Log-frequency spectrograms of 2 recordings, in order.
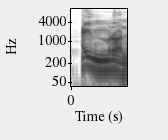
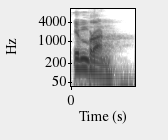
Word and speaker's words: Imran: Dari sana Bugis Imran, jadi orang sana nggak pakai ro. Kalau orang ro jadi pakai ra. Kalau ainnya? Ain pakai ain. Berarti apa? Imron gitu. Ya kalau sana tulisan KTP Imran. Apa bacanya orang-orang Sulawesi? Apa? Imran. Bismillahirrahmanirrahim.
